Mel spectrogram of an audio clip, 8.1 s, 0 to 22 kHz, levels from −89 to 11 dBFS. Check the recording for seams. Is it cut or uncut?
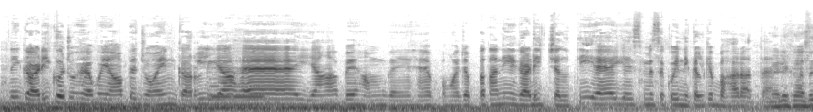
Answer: uncut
